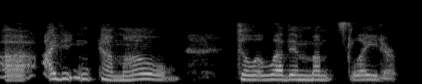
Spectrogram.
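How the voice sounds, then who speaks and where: A woman with a fairly high pitch and vocal fry speaks at a very slow pace. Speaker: guest sharing personal health story. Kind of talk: interview testimony. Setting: live stream video call. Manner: breath-supported, speaks on the exhale.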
